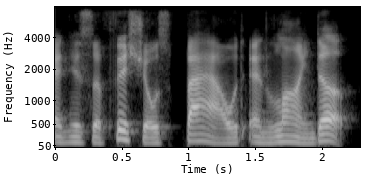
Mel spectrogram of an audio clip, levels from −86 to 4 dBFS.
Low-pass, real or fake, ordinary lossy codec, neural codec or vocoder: 7.2 kHz; fake; Opus, 64 kbps; autoencoder, 48 kHz, 128 numbers a frame, DAC-VAE, trained on Japanese speech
